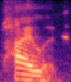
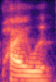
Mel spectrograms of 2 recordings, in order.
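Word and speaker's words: Pilat: last name is spelled pilot p i l a t not not pilot like the airplane okay and you can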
